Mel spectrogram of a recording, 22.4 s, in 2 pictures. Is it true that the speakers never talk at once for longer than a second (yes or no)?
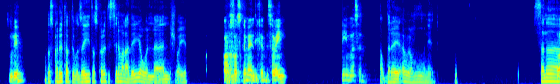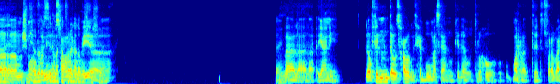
no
